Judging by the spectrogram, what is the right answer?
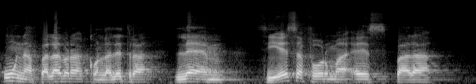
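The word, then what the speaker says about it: لام: ¿Cómo se escribe la letra lam? Como la alif y la kaf. Lam. Lam. Lam. Esa es la letra lam, como la L en español.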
